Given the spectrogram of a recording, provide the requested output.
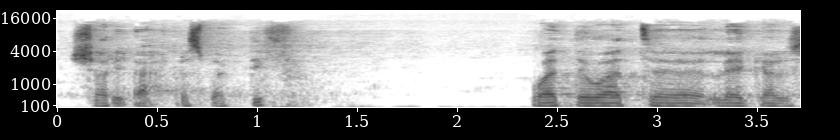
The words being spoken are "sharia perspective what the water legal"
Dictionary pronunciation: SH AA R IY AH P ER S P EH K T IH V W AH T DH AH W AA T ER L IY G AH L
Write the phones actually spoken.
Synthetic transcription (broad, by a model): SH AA R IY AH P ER S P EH K T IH F W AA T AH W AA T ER L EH G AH L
